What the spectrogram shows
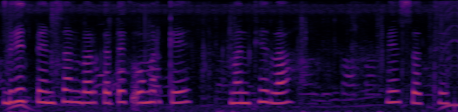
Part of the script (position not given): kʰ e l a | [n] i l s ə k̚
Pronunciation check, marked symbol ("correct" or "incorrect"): incorrect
